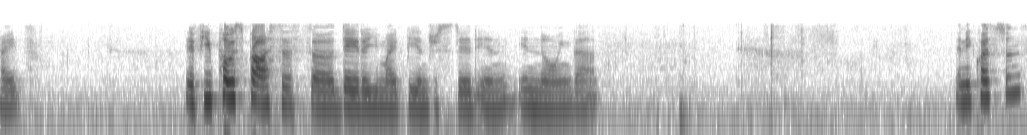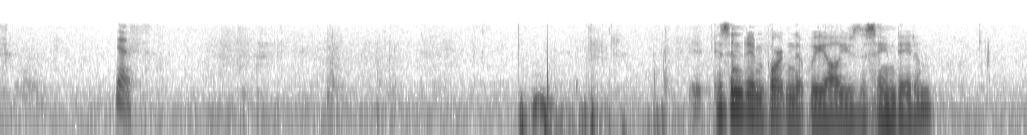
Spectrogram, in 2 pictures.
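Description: A woman speaks into a microphone in a calm lecturing tone, with pauses.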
